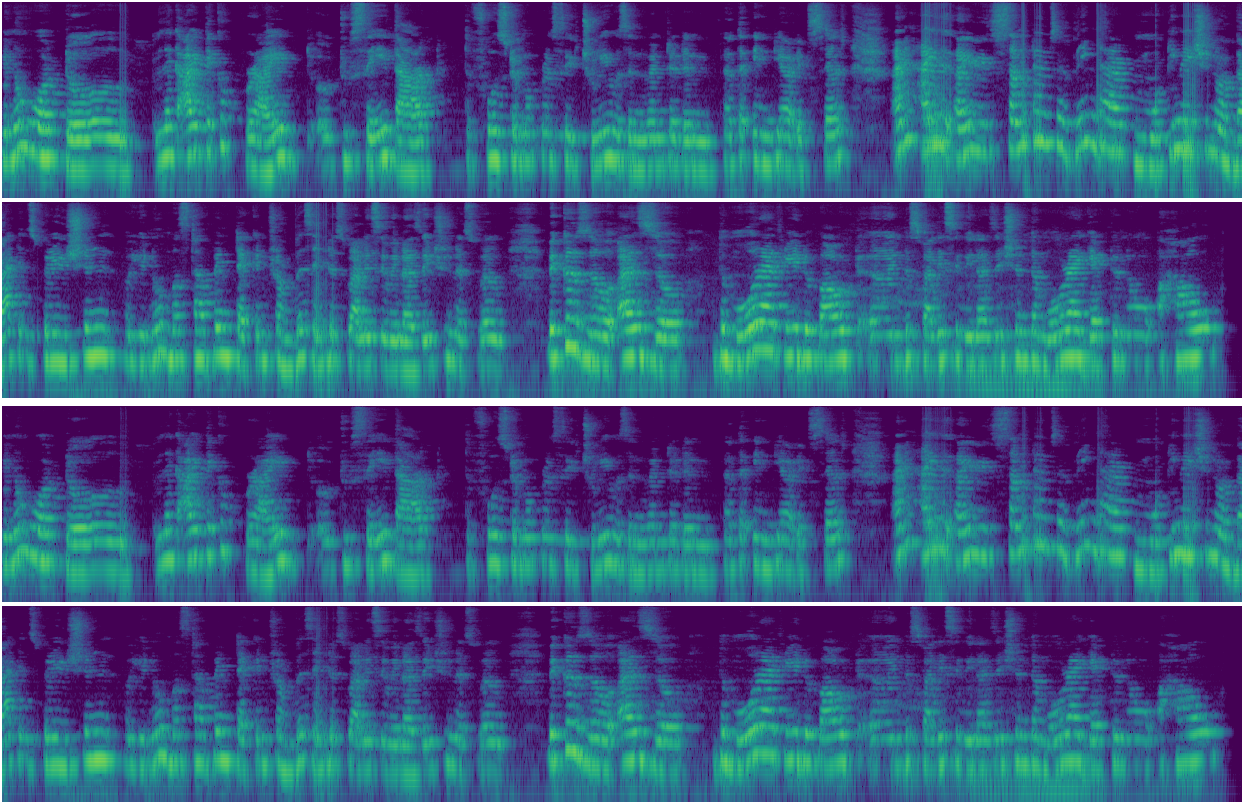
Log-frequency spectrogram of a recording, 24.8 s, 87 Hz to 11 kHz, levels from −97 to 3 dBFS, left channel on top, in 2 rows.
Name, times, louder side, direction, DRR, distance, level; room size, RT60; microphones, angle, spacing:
voice 1, 0.0-4.4 4.6-24.6, left 5 dB, 80° left, 0.5 m, -31 dB
4.5 x 2.4 x 3.6 m
head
